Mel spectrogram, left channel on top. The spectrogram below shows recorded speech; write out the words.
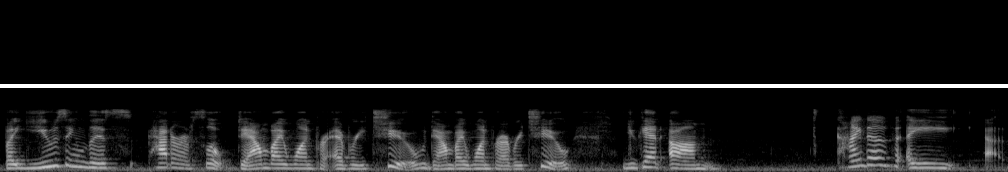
By using this pattern of slope, down by 1 for every 2, down by 1 for every 2, you get kind of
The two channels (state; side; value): silent; left; digital silence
